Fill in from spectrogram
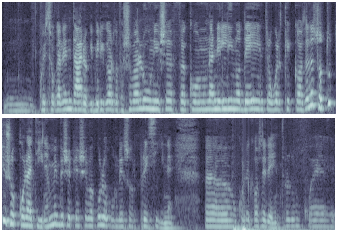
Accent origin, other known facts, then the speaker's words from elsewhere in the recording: Rome, Lazio, Italy; born there; io che sono nata a Roma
